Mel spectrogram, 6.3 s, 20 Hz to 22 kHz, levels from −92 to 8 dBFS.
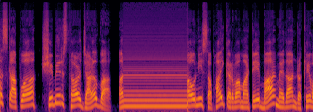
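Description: From 2.46 s to 3.74 s the speech gives way to a steady, hard-edged buzz pitched at about 172 Hz. This is a system hang loop: while the computer or its audio driver stalled, the sound hardware kept replaying the same 5.8 ms slice of its output buffer, a length that fits a 256-sample buffer, over and over. Because the repeating piece is so short, the repetitions fuse into a tone. Roughly one and a half seconds of speech never made it out.

Between 5.46 s and 5.52 s there is a brief smear, a moment where the sound seems to hold and wobble before the speech carries on. This is short concealed packet loss. About 50 ms of audio failed to reach the decoder in time, and the receiver covered 43 ms of that gap by extending the preceding sound, then blended back into the real signal. The patch is quick, but what was actually said in that instant is lost.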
